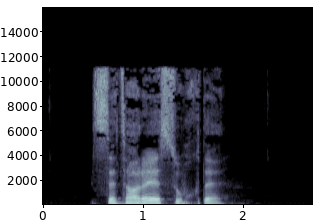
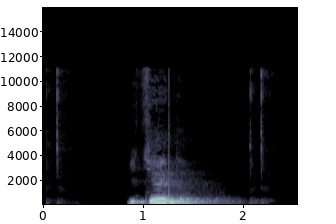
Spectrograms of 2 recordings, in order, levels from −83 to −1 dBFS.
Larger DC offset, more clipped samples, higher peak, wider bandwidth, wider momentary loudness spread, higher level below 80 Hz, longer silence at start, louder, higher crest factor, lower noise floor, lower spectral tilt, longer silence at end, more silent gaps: neither; neither; first, -6 dBFS vs -12 dBFS; about the same, 11.5 kHz vs 11.5 kHz; second, 9 LU vs 22 LU; first, -50 dBFS vs -60 dBFS; second, 0.5 s vs 0.85 s; first, -22 LUFS vs -26 LUFS; about the same, 18 dB vs 18 dB; second, -75 dBFS vs -82 dBFS; second, -4.5 dB/octave vs -8.5 dB/octave; about the same, 0.9 s vs 0.8 s; neither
